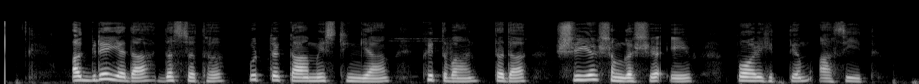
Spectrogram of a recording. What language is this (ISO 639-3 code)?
san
